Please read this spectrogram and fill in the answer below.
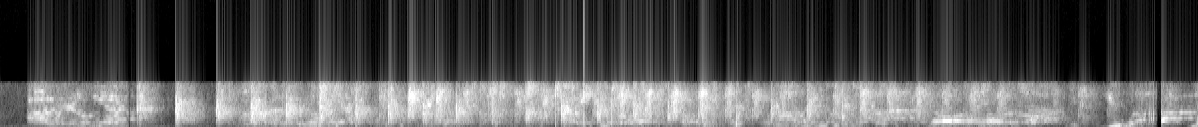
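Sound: audience clapping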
